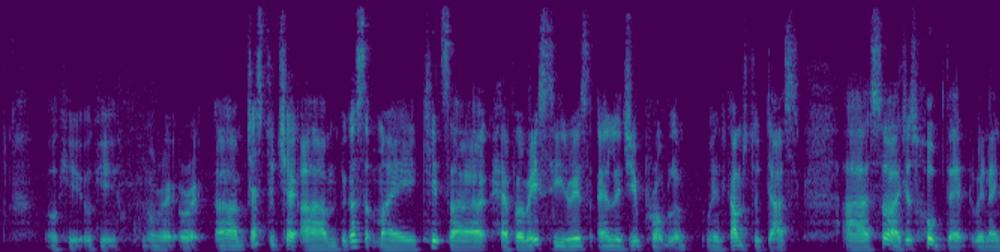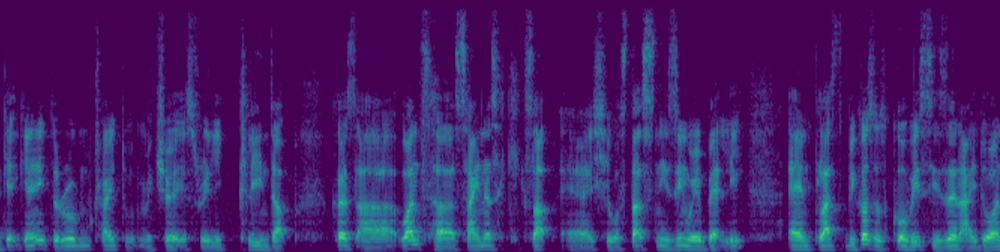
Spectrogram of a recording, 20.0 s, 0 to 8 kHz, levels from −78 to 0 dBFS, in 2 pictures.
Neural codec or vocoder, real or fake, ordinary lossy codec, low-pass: none; real; none; none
